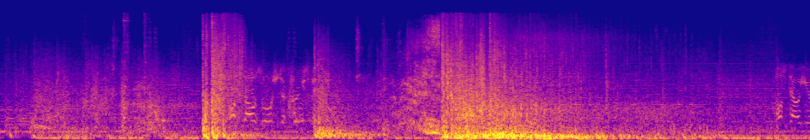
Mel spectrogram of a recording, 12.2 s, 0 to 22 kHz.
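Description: Gunfire and explosions in the shooter game Call of Duty Modern Warfare 2, sharp loud shots and heavy booming blasts with a long rumbling swell, mixed with in-game voice callouts.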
